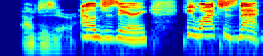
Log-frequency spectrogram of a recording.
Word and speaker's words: Al Jazeera: But when we were talking about this, because my dad watches the Al Shabazz news or whatever it is. Al Jazeera. Thank you. I say it wrong every time.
